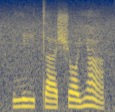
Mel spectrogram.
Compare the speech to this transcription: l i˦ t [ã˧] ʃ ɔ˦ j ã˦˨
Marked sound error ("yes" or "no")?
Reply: yes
